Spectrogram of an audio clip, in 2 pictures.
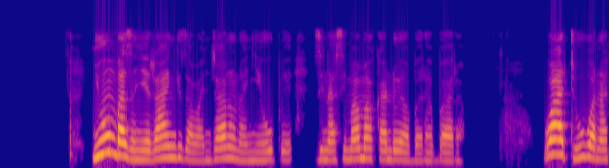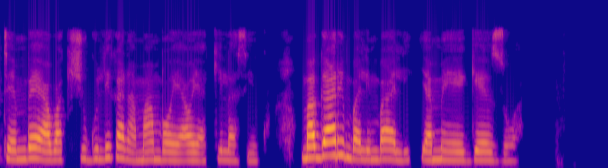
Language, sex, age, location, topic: Swahili, female, 25-35, Mombasa, government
